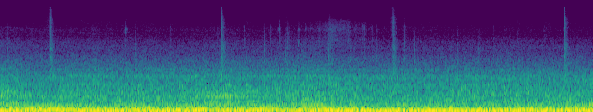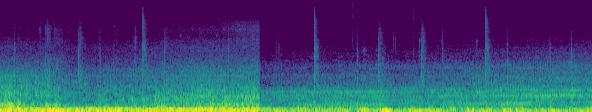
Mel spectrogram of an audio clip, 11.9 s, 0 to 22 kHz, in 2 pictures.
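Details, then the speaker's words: 2016 Nissan Rogue four-cylinder with CVT accelerating hard up a highway on-ramp: a loud, heavy low drone held at one pitch, sounding choked and strained, then easing off. Owner blames an underpowered engine paired with the CVT; unconfirmed. "It really sounds like this engine is being choked and it's gasping for air as it accelerates onto the highway or the expressway, trying to pick up speed."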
